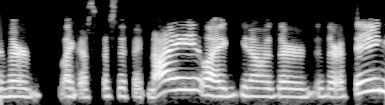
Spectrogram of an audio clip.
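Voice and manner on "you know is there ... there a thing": ordinary talk, nothing marked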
